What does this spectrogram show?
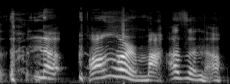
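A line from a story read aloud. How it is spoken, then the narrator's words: Laughing, coughing question. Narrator (Chinese): 太后已经笑得前俯后仰，咳嗽着问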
